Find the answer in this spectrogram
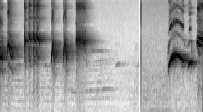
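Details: Orange-headed thrush, known locally as anis merah, singing loud energetic phrases meant to provoke other birds into song: bursts of sharp chirps and short rich whistles, a pause with a click, then varied high slurred notes.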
